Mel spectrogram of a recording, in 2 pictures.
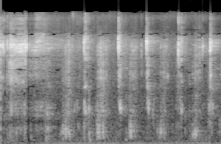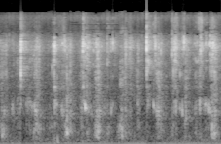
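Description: Wet, smacking chewing and biting of sea cucumber flesh at close range: quick sharp mouth clicks, about four a second.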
